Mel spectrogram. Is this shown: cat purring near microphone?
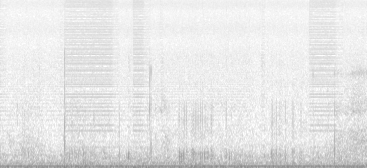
yes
